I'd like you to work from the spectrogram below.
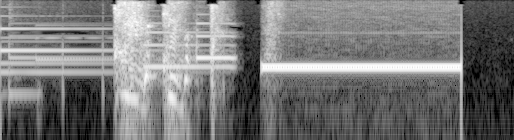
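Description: Telephone tones on a business call being transferred to a manager: an electronic tone at the start, a short noisy burst, then a long, steady, clean tone lasting about two seconds before cutting off abruptly.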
